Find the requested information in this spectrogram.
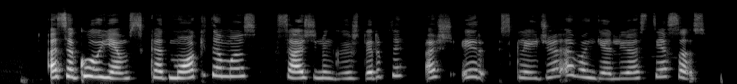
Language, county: Lithuanian, Tauragė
